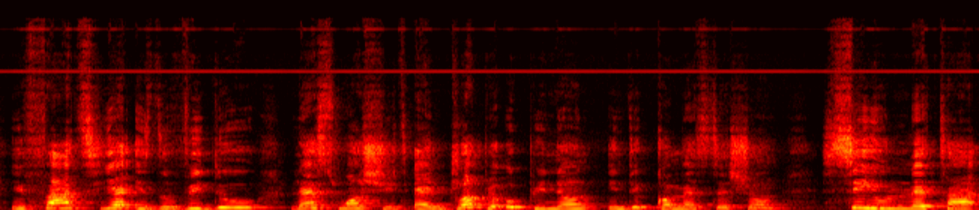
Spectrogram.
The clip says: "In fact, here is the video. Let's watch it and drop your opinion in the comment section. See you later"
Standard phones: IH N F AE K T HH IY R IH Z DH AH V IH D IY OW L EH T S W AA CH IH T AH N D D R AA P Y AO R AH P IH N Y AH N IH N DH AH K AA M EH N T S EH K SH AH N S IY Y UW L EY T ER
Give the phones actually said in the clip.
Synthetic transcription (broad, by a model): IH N F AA K T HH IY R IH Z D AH V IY D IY OW L EH T S W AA SH IH T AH N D D R AA P Y AO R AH P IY N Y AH N IH N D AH K AA M EH N T S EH SH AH N S IY Y UW L EY T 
